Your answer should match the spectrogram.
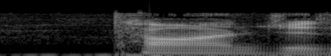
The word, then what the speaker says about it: Tonges: Because Tonges, I think his name is pronounced. I just call him Tonks. I like that better. Didn't like Tonges or whatever it's pronounced.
